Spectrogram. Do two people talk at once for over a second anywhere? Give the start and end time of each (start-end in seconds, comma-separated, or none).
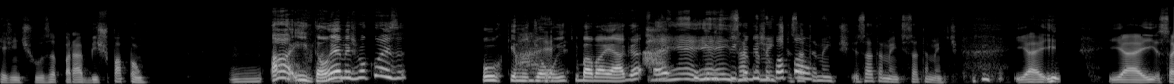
6.5-8.2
